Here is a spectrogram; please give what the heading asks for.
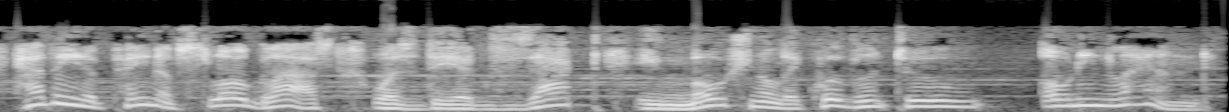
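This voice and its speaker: An actor playing the solemn storyteller of a science fiction radio drama, narrating in a measured, literary and dramatic manner. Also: male voice, medium pitch. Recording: dull lo-fi radio recording, music bed.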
